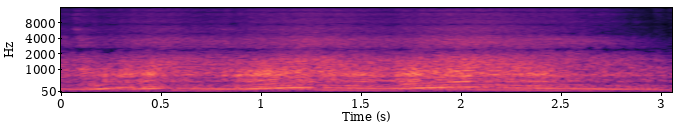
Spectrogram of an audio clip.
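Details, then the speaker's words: VW Beetle (Fusca) engine after replacing a very dried-out, overage belt that was causing a strange noise. Smooth, even revving rises and falls cleanly with the throttle, with no squeal or chirp from the belt. Noise gone; normal running. "então galera é isso aí mesmo conforme o suspeitava então né agora com a correia nova o barulho sumiu"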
